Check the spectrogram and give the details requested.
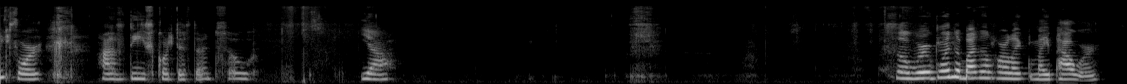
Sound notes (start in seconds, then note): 4.3 silence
